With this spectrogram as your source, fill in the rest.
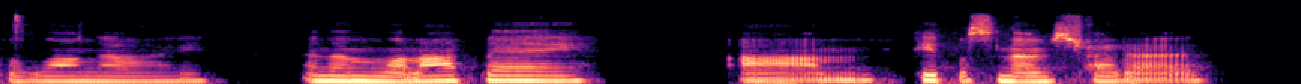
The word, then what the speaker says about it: Lenape: people um sometimes have misconceptions on how it's pronounced but it's one eye with a long eye and then lanape um people sometimes try to suggest a lake lenape um but that's again a different pronunciation that's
